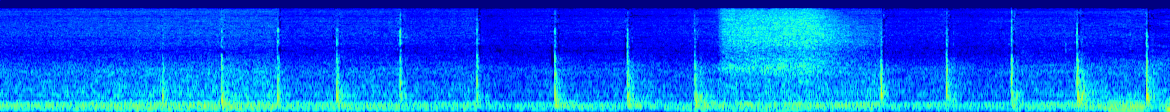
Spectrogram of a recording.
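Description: A rubber mallet taps on a wooden box in quick knocks.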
